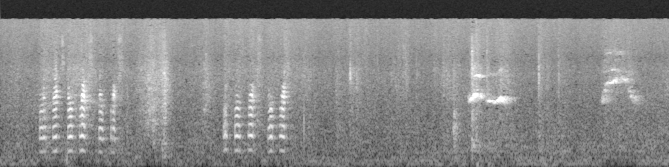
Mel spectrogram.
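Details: Pet kakariki kept in a cage and talking. Two bursts of quick, nasal, harmonic chattering notes come in rapid runs, followed by a couple of brief high whistled slurs, with a quiet indoor background.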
